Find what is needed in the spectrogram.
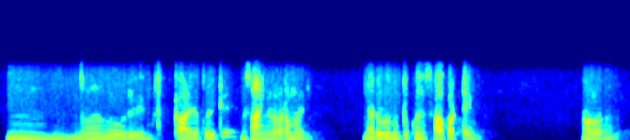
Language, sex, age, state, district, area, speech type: Tamil, male, 18-30, Tamil Nadu, Tiruppur, rural, conversation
